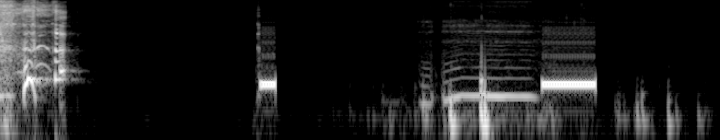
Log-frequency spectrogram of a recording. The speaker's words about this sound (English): So without further ado, I'm going to call him.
